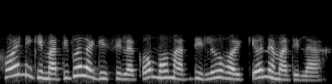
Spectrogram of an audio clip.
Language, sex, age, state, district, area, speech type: Assamese, female, 30-45, Assam, Biswanath, rural, conversation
